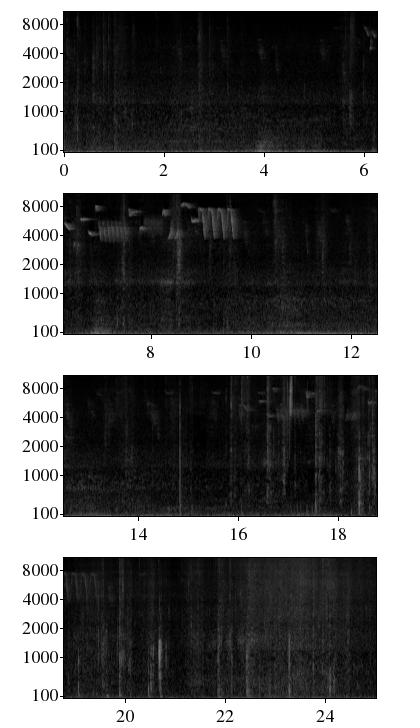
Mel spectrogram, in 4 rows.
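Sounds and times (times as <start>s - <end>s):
small birds chirping: 5.1s - 25.0s.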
